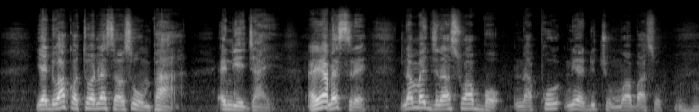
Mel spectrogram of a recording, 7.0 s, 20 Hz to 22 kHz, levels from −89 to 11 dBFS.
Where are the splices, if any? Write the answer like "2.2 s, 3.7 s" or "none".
3.3 s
